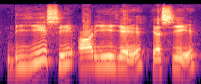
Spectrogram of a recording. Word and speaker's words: decrease: are two syllables and moreover in this word you can find the prefix d e if the e is there the stress will be on the second syllable so what is the second syllable here d is the first syllable crease is the second syllable so you put the stress mark on the syllable crease decrease like this okay next word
